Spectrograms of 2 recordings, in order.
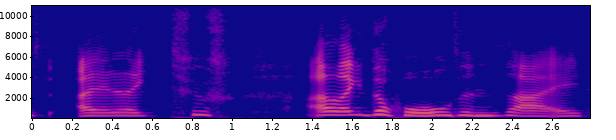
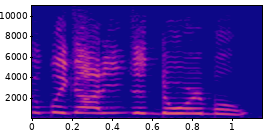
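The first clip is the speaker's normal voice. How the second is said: gushing fangirl; 8 semitones higher, much faster than usual. Retold or imitated. Mocking normies gushing over Sunny Angels, squealing high. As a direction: squeal like an excited collector. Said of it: "They're like".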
